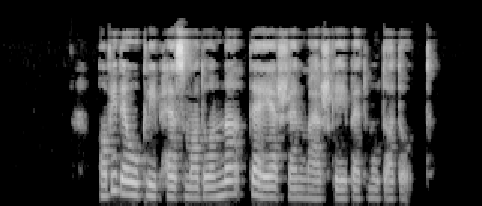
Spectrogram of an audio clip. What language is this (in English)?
Hungarian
